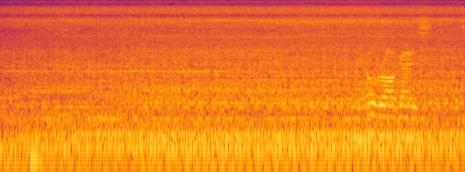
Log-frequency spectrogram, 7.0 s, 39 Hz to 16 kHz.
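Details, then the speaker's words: Mercedes E420 V8 idling after reassembly: light, fairly quick ticking over a steady low rumble from the top end; noisy lifters suspected, not confirmed, and the tick persists as before. "okay definitely got our tick there still Butch to be expected kind of same thing as last time"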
